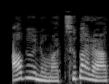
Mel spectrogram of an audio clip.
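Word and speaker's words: 阿武の松原: 六之助 hoge 取得本ハギではアブの松原と読むこのアブの松原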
